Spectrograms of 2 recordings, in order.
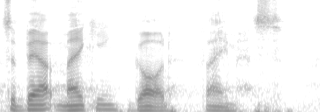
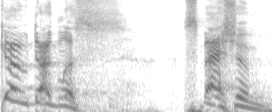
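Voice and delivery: put-on, very high, enthusiastic cheering shout; 11 semitones higher, 4 dB louder than usual. Recalling football games, the speaker acts out the speaker's dad on the sidelines: imitating dad yelling. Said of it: "he used to yell out".

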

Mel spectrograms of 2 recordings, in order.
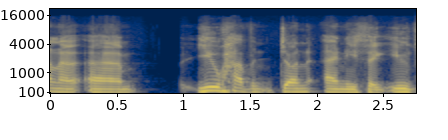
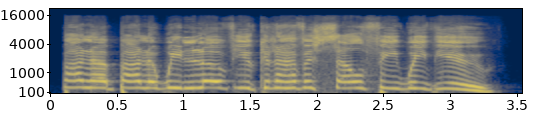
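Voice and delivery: very high call shouted loudly; 14 semitones higher than usual. Voicing a girl who calls over to banner: shouting over to someone. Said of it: "girl here shouts over to you".

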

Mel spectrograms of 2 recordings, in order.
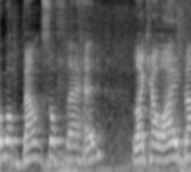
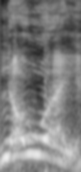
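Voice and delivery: very loud, rough, burly pub-man roar; 10 dB louder than usual. Mocking ninjas whose supposed Japanese sounded like the biggest man in a pub. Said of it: "like the largest man in the back of the pub just going".

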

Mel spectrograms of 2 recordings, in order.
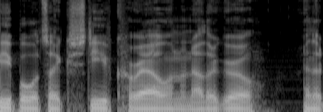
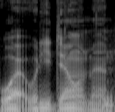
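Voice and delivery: ordinary talk

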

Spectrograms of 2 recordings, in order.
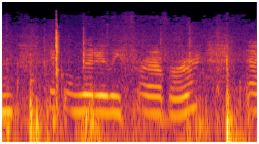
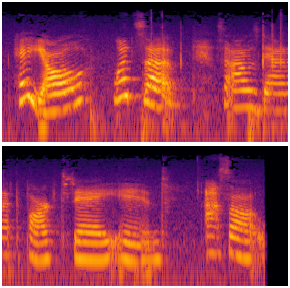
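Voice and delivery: put-on American Southern accent. Trying out different accents for viewers, now a Southern accent. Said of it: "What about a Southern?".

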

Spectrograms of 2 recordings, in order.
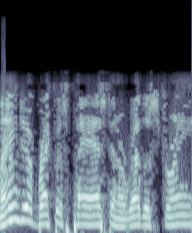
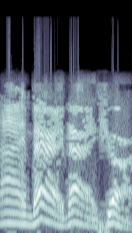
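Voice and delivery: belittling, dismissive, disparaging tone with raised voice; 3 semitones higher, 6 dB louder than usual. Reading Thresa Claus's added remark after James's reply, in a disparaging tone. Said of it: "she added in a disparaging tone".

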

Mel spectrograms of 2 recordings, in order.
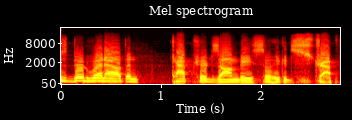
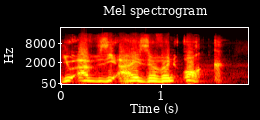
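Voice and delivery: put-on French accent; 4 semitones higher than usual. Quoting what a very French man said to them, in a put-on French accent. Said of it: "He's so French".

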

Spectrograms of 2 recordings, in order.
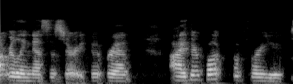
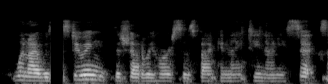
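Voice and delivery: ordinary delivery

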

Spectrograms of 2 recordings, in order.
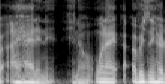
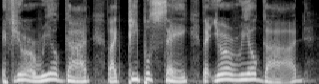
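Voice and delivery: put-on scream, higher pitch; 7 semitones higher than usual. Retelling demanding that god talk to him: retelling screaming at god. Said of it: "I start screaming at him".

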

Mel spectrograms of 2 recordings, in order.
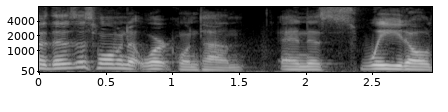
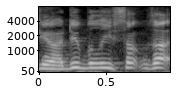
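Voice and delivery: put-on stuttering, stammering speech, higher; 5 semitones higher than usual. Retelling an awkward answer about belief: imitating own stuttering.

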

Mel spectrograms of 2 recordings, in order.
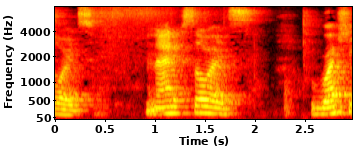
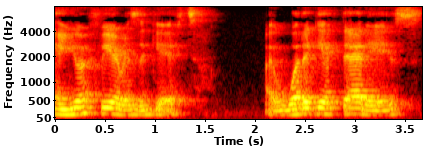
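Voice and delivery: heavy, mocking sarcastic tone; 3 semitones lower than usual. Relaying a message said sarcastically: retelling a sarcastic remark. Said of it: "Spirit said sarcastically".

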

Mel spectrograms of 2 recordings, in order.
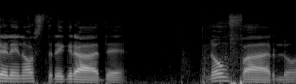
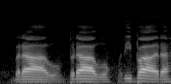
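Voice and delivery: normal talking voice

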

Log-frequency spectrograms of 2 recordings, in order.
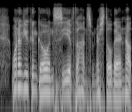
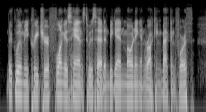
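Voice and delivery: ordinary delivery, nothing marked

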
